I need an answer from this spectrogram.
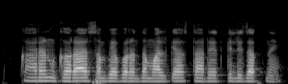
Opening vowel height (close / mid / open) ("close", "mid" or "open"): open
